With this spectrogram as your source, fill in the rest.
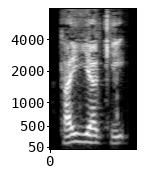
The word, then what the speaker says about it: taiyaki: oh it looks like this how do we pronounce it taiyaki hi Jackie can you try taiyaki alright what about the next one while whole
